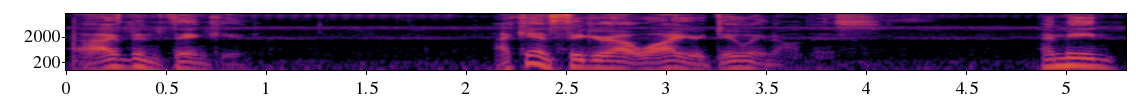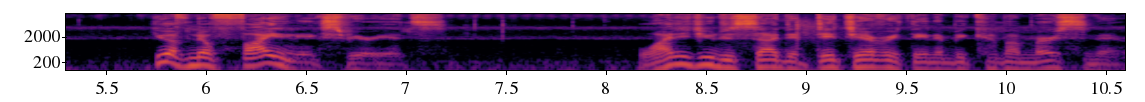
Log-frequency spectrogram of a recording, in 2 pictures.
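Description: An actor playing a gruff, protective young villager with a blunt, brusque way of talking, in an audio drama. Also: male voice, on the low side, lively intonation, normal speed, pauses often, a bit bright, slight background noise. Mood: gruff, casual.

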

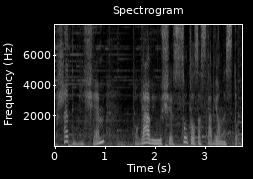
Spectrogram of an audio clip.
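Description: A woman's voice: lowish voice, big pitch swings, unhurried, faint music behind. A woman narrating a children's story expressively as the storyteller.

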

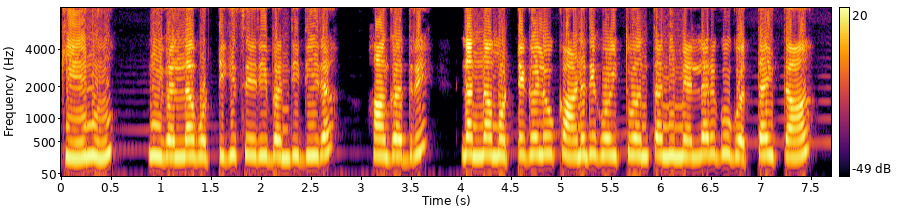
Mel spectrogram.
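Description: A woman voicing a grieving, indignant eagle in a children's cartoon, loud and emotional. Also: sits high, level tone, normal speed, no echo, soft background music, close to an everyday voice. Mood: hurt, indignant. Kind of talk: children's cartoon story acting.

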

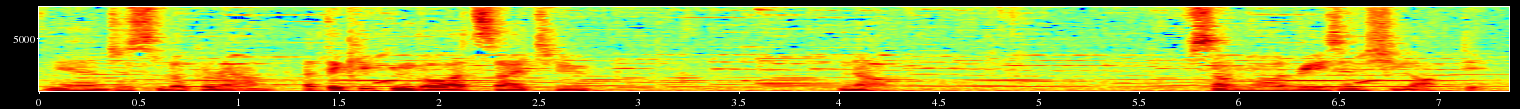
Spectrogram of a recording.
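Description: A woman's voice: very deep voice, fairly even intonation, a little slow, pauses often. A woman hosting a let's play, musing casually over the game and laughing often. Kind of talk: casual gameplay commentary. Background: game music.

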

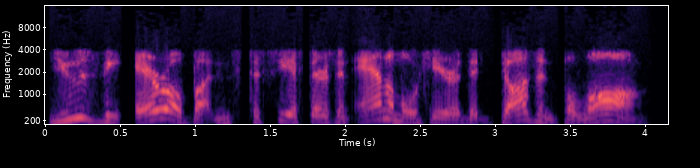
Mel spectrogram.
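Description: A man reading scripted instructions for a children's learning game in an expressive, instructive manner. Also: on the high side, normal speed, slightly rough, no echo. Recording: thin, phone-like lo-fi game audio.

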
